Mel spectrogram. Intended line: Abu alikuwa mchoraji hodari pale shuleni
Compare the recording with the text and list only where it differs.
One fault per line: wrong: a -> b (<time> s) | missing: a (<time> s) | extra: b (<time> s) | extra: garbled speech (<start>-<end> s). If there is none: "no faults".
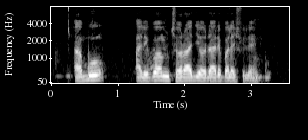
no faults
